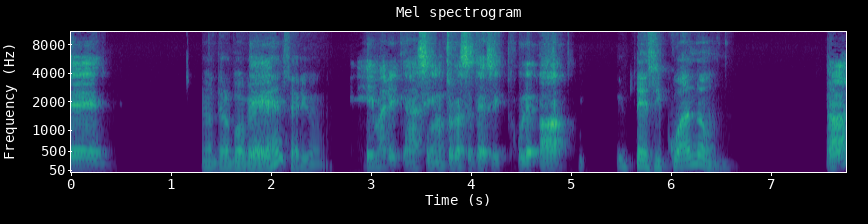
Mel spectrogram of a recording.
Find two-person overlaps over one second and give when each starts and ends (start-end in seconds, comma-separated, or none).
none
